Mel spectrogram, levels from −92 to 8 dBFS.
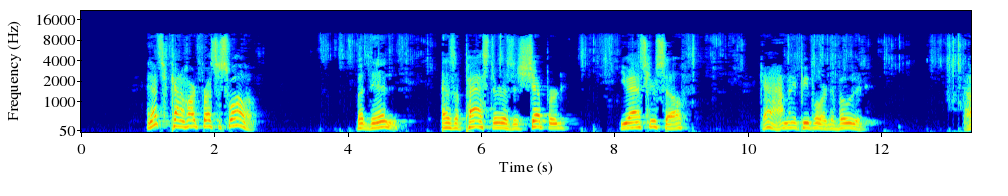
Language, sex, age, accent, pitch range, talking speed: English, male, 60-79, American, 125-160 Hz, 120 wpm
